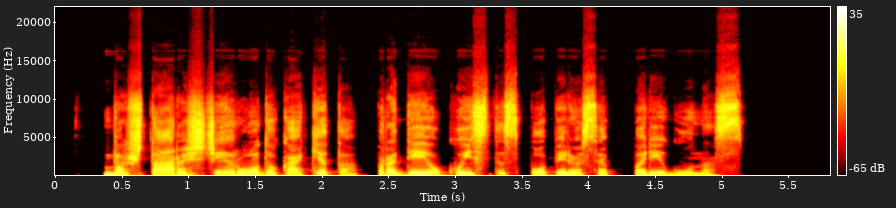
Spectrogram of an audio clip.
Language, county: Lithuanian, Tauragė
